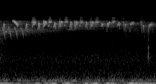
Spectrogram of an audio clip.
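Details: Superb fairywren (Malurus cyaneus) gives a thin, very high, rapid reeling trill running unbroken for over a second, low rumble beneath; in Barmah Forest along the Murray River, Australia, among small birds' loud calls. Finding: Superb fairywren.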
